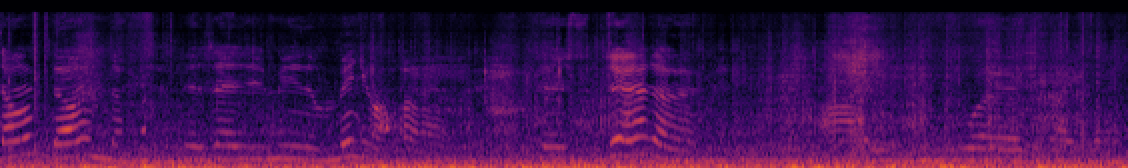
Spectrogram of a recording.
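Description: A young child singing in a high voice, in short phrases with sliding pitch, inside a moving car, over the steady low rumble of the car's road noise.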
